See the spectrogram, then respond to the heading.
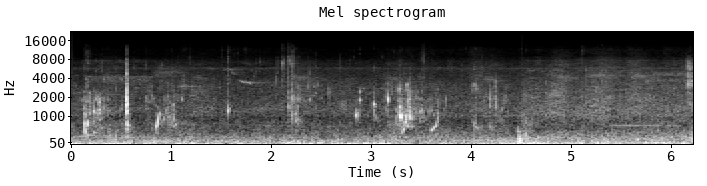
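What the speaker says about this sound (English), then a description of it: "we're gonna go ahead and paddle upstream" A kayak paddling upstream in a shallow creek, with soft paddle dips and water splashes at irregular intervals over a low steady outdoor background, close and fairly quiet, with no talking.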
